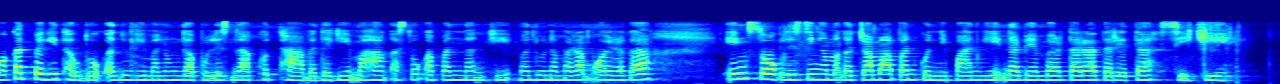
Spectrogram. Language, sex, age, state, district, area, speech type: Manipuri, female, 45-60, Manipur, Tengnoupal, rural, read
